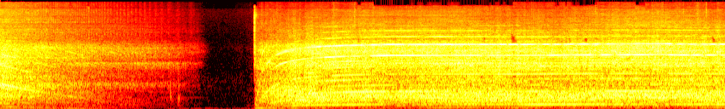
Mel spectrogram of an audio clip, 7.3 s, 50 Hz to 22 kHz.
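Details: 1980s mains-powered Goblin Roto handheld vacuum cleaner with rotating agitator brush, running after fitting the inner bag: loud, steady high-pitched motor whir at an even pitch; very noisy but running normally and fairly effective.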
